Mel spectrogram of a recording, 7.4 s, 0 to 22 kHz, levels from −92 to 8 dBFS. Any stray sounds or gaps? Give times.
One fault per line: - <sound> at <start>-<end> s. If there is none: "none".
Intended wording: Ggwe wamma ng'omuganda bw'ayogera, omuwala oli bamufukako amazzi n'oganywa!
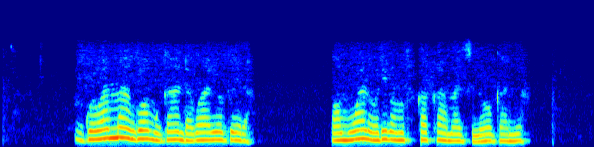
none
